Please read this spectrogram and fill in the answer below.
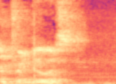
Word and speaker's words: introduce: example the word introduce the word introduced is pronounced with stress at the end so it sounds like introduce introduce there is a stress at the end of the word sometimes where you put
